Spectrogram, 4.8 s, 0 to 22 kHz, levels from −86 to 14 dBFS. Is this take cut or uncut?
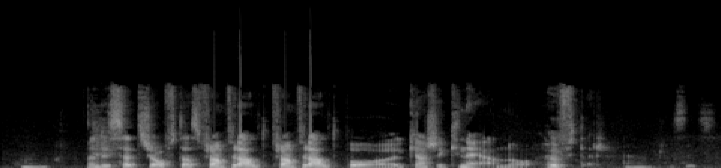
cut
